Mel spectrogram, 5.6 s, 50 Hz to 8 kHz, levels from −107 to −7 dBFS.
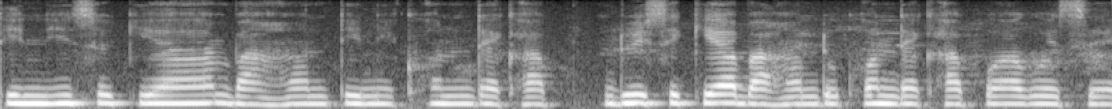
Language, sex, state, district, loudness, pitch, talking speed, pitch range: Assamese, female, Assam, Sonitpur, -15 LUFS, 210 Hz, 110 wpm, 200-220 Hz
